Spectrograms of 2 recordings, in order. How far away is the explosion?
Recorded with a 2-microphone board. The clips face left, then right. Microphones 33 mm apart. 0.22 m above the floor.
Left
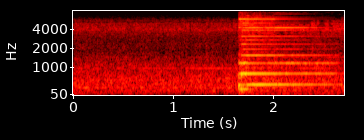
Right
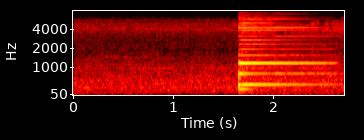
No explosion in this recording.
